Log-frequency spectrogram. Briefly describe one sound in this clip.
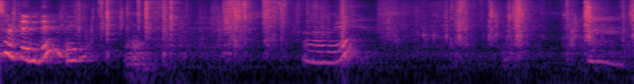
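Paper crinkles and rustles as a package is unwrapped.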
